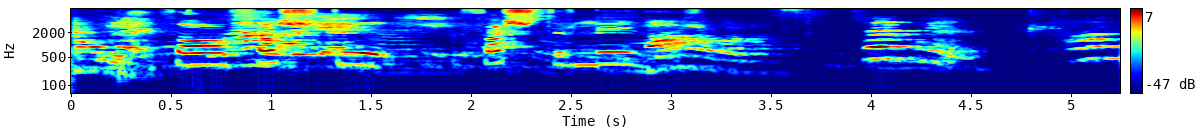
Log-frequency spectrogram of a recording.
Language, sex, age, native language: Icelandic, female, 9, Icelandic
